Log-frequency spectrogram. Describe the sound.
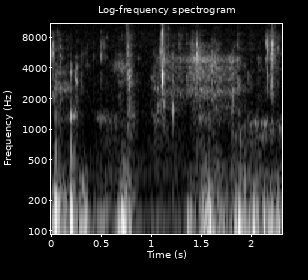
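Chewing on a chewy Thai candy resembling a Tootsie Roll, moist, squishy mouth sounds in irregular bursts with a brief pause in the middle, close and fairly soft.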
